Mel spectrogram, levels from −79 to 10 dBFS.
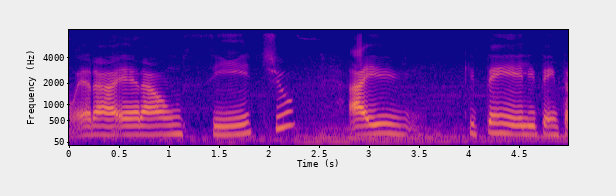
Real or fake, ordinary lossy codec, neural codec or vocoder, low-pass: real; none; none; 7.2 kHz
